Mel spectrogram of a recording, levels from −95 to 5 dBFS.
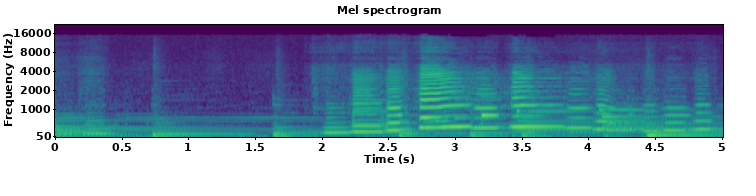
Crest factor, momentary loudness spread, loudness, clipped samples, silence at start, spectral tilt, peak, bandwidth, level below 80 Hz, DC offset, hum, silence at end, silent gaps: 18 dB; 18 LU; -23 LUFS; under 0.1%; 0 s; -6 dB/octave; -6 dBFS; 15 kHz; -38 dBFS; under 0.1%; none; 0 s; none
